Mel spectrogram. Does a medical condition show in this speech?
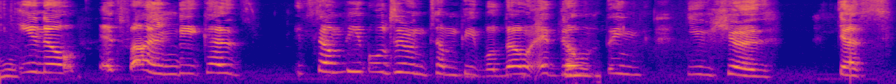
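Yes: cerebral palsy; spastic, ataxic features.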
